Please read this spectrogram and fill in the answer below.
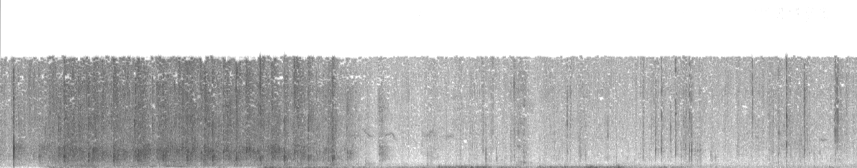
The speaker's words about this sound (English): I'd like to give a round of applause to all that helped put this thing together, the VFW, the Ladies Auxiliary, the Boy Scouts, JROTC, just a fantastic job putting this thing together. So I'd like to give them a round of applause, please.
